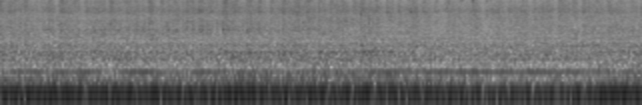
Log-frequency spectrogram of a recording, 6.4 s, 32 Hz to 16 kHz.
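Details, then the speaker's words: Big block Chevy 489 on the dyno: deep idle with an uneven, lopey beat from one dead cylinder. Plug wire or boot suspected; spark plugs may be the wrong type for the heads. "got one cylinder that's not working. Let's check the wire."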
